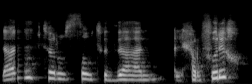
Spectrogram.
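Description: A woman teaching Quran recitation, patiently correcting a student, with affectionate words and sounds demonstrated slowly. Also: fairly high pitch, lively intonation. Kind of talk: correcting recitation in an online lesson.

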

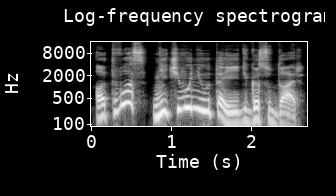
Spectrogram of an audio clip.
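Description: A man voicing an eager, flattering male butler at a royal court in an audiobook. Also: on the high side, unhurried, dry recording, studio quality, voice pushed up, exaggerated voice. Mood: fawning. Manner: fawning, flattering.

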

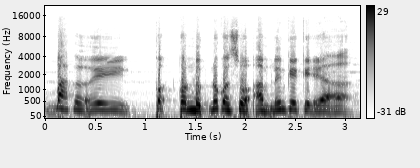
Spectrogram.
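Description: A man's voice: sits high, moderate pace, soft background music, pitched above the performer's own voice. A man voicing a terrified young village man who stutters and cries out. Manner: stuttering, crying out.

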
